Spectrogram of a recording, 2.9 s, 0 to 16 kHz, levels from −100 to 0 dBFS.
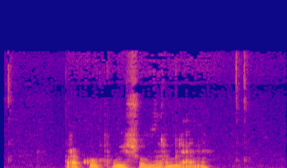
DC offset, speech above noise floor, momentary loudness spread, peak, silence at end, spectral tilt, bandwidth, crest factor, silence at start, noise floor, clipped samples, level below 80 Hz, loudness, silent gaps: under 0.1%; 39 dB; 9 LU; -4 dBFS; 0.8 s; -7 dB/octave; 11.5 kHz; 22 dB; 0.65 s; -61 dBFS; under 0.1%; -46 dBFS; -24 LUFS; none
